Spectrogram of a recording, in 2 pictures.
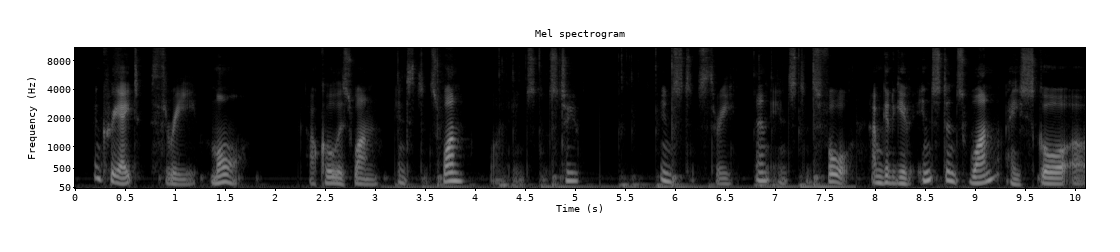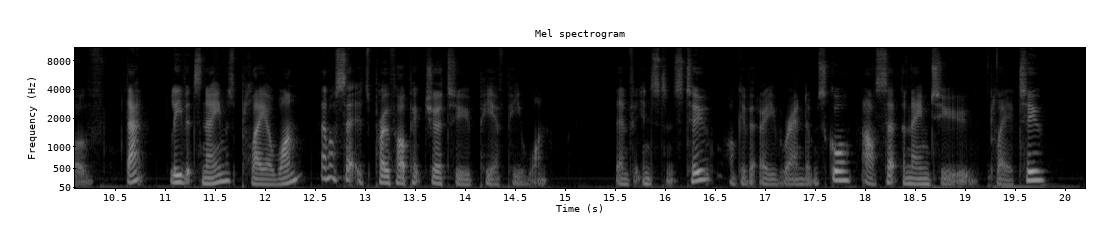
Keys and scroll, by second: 2.9-7.7 typing, 19.1 Right, 19.2 BackSpace, 19.3 2.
